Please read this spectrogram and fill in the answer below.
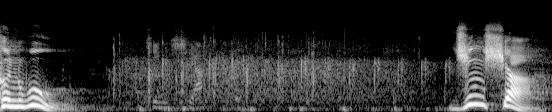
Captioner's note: audience applauding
